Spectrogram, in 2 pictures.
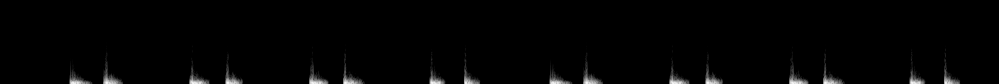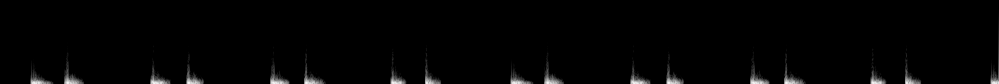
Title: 2 Hours of Heart Sounds, Deep Heartbeat for Relaxing, Meditation and Sleep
